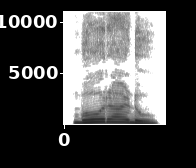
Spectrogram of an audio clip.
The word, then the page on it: ಭೋರಾಡು: bhōrāḍu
